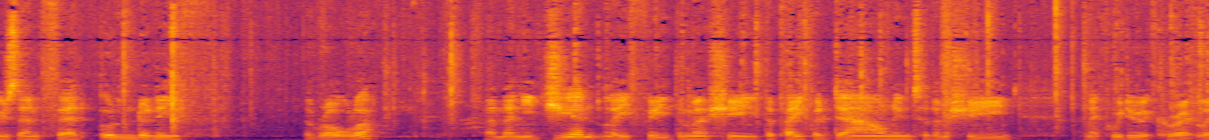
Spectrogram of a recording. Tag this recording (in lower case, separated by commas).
speech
